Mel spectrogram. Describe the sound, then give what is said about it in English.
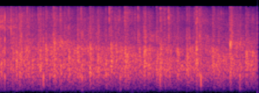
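A group gives a round of applause for facilitator Winnie Dunn at a morning SBS Voices panel session, many hands clapping in a dense, steady patter of sharp claps that holds a constant loudness for a few seconds with no voices. “And uh, round of applause for Winnie Dunn, who's facilitating us”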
